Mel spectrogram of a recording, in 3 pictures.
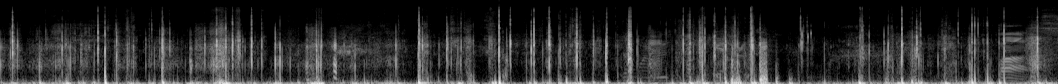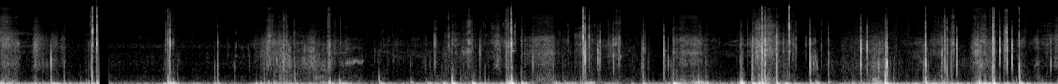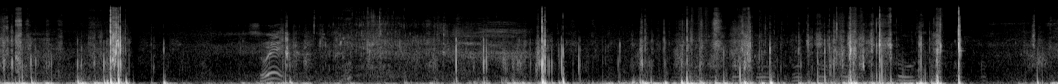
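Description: Seawater sloshing and splashing against a surfboard-mounted camera as the board is paddled, with many sharp knocks and a low rumble of water buffeting the microphone. The noise eases briefly twice, about twelve seconds in and again past twenty-three seconds.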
